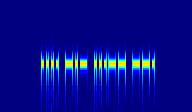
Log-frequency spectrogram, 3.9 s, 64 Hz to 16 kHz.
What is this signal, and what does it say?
Morse code, heard as a keyed tone, about 25 wpm, 700 Hz. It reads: HK3G
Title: DXCC-100 Call Signs - 4 Characters - Repeated 3x - 25wpm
